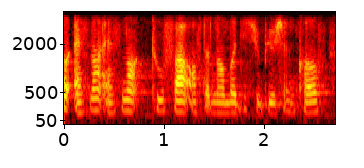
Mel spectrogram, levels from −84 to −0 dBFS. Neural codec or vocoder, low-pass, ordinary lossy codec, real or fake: vocoder, 44.1 kHz, 128 mel bands every 512 samples, BigVGAN v2; 3.6 kHz; AAC, 32 kbps; fake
